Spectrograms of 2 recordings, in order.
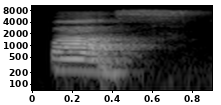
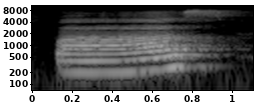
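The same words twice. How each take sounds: First: Pas-sa-do said syllable by syllable; teacher syllabifying Pas-sa-do; split into syllables. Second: Pas-sa-do chopped into syllables, rising at the end; slow syllable split of pas-sa-do; syllables again. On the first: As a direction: break Pas-sa-do into three clear beats. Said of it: "a primeira sílaba dela é P A S". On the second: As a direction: separate pas-sa-do beat by beat. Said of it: "o S S e o R R ... vão sempre se separar". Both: Shown as a demonstration.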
